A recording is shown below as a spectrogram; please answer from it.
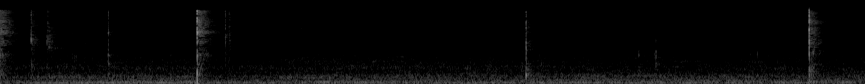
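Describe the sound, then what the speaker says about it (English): Small snips of wire cutters trimming component leads on an LED clock kit board, a few sharp isolated clicks spaced irregularly over a quiet background. "Now we'll cut the lead."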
